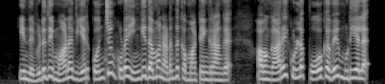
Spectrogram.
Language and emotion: Tamil, disgusted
